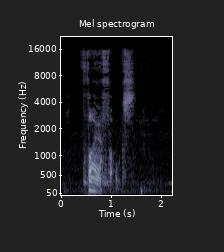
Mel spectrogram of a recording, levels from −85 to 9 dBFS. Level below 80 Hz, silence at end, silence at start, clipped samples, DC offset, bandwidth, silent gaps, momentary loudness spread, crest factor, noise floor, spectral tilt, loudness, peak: -68 dBFS; 0.6 s; 0.4 s; under 0.1%; under 0.1%; 16.5 kHz; none; 13 LU; 22 dB; -65 dBFS; -3.5 dB/octave; -31 LUFS; -12 dBFS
